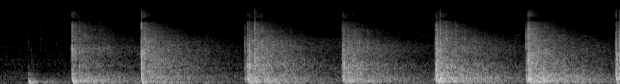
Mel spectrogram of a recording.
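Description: A drill team's heel stomps struck in unison on a wooden gym floor: about seven sharp strikes, roughly one a second, each ringing off in the hall's echo.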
